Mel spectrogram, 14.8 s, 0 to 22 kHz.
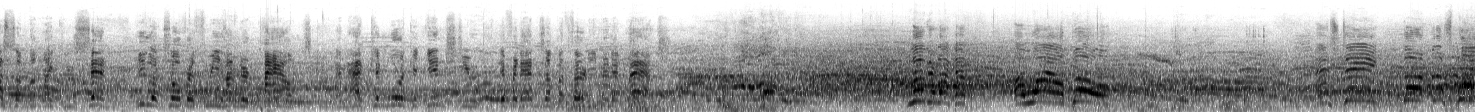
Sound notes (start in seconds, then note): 7.6 Luger yells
